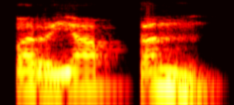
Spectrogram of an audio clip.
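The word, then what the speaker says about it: पर्याप्तं: Since there is anuswar on ta, there will not be any stress because of ta and was joint letter of next letter, but it will be pronounced like paryaptan.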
